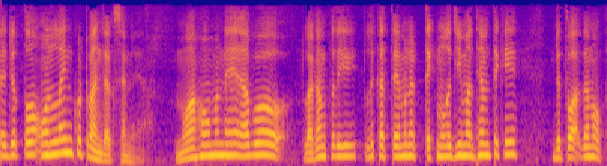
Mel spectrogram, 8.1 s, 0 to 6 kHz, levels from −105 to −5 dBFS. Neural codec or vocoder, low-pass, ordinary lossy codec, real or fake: codec, 16 kHz, 0.3 kbps, FocalCodec; 5.4 kHz; MP3, 32 kbps; fake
